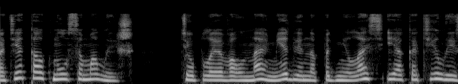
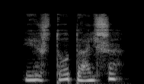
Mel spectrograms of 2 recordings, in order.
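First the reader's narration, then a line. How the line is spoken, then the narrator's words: Cautious whisper. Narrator (Russian): спросила я шепотом, помня о том, как далеко разносятся звуки в каменном колодце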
